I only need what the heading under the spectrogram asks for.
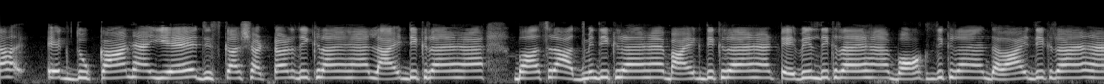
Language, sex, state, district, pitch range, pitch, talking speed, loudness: Hindi, female, Uttar Pradesh, Hamirpur, 290-315 Hz, 310 Hz, 195 wpm, -13 LUFS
